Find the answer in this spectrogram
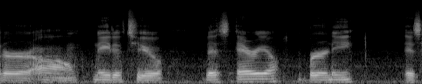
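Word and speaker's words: Boerne: Bernie is how we pronounce it.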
